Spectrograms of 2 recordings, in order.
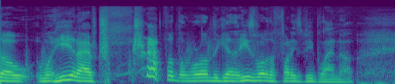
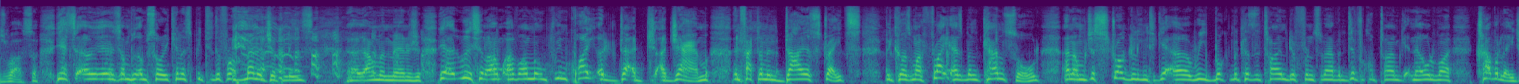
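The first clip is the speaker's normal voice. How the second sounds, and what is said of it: Put-on British accent. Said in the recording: “we use our British accents to get unreasonably late checkouts at hotels... nobody can say no to a British accent.”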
